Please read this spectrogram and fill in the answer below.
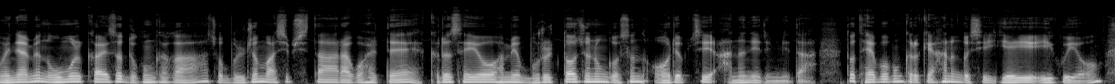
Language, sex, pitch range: Korean, male, 95-120 Hz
